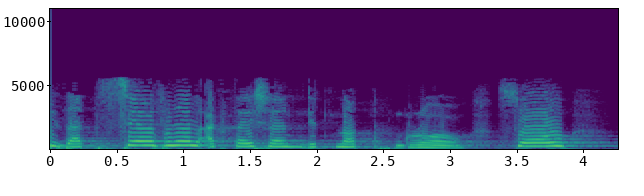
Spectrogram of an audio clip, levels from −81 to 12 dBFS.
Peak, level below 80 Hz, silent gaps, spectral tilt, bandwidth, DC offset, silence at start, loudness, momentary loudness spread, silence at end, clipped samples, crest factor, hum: -10 dBFS; -36 dBFS; none; -10.5 dB/octave; 5.8 kHz; under 0.1%; 0 s; -19 LUFS; 9 LU; 0.1 s; under 0.1%; 10 dB; none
